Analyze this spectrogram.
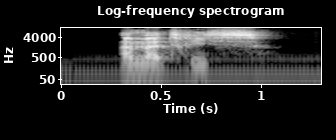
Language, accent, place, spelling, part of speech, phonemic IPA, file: French, France, Lyon, amatrices, adjective, /a.ma.tʁis/, LL-Q150 (fra)-amatrices.wav
- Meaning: feminine plural of amateur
